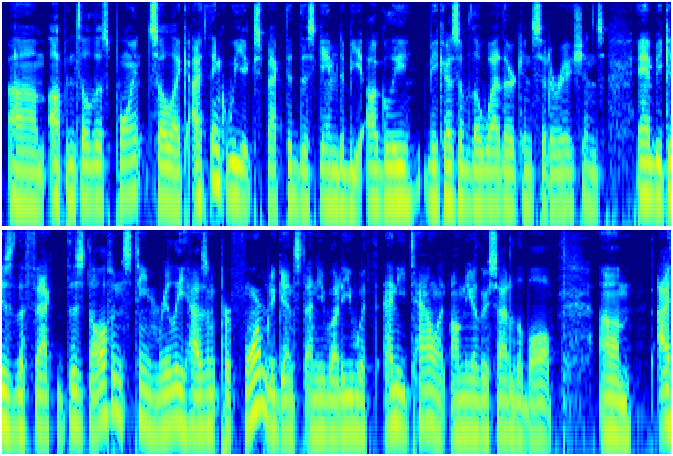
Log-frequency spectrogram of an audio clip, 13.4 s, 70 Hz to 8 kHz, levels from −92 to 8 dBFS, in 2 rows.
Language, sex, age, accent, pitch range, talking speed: English, male, 20-39, American, 115-135 Hz, 210 wpm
